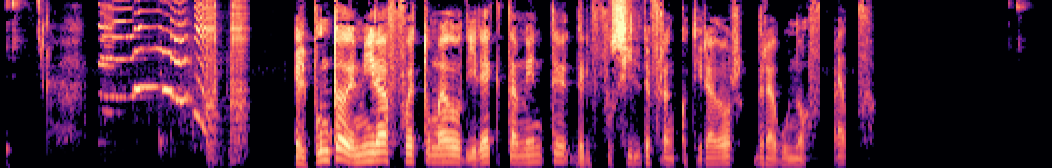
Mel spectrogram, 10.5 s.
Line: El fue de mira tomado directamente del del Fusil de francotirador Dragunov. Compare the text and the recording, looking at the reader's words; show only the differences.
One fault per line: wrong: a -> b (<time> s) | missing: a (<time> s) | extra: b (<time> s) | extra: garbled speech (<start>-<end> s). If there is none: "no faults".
wrong: fue -> punto (3.1 s)
extra: fue (3.9 s)
missing: del (5.9 s)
